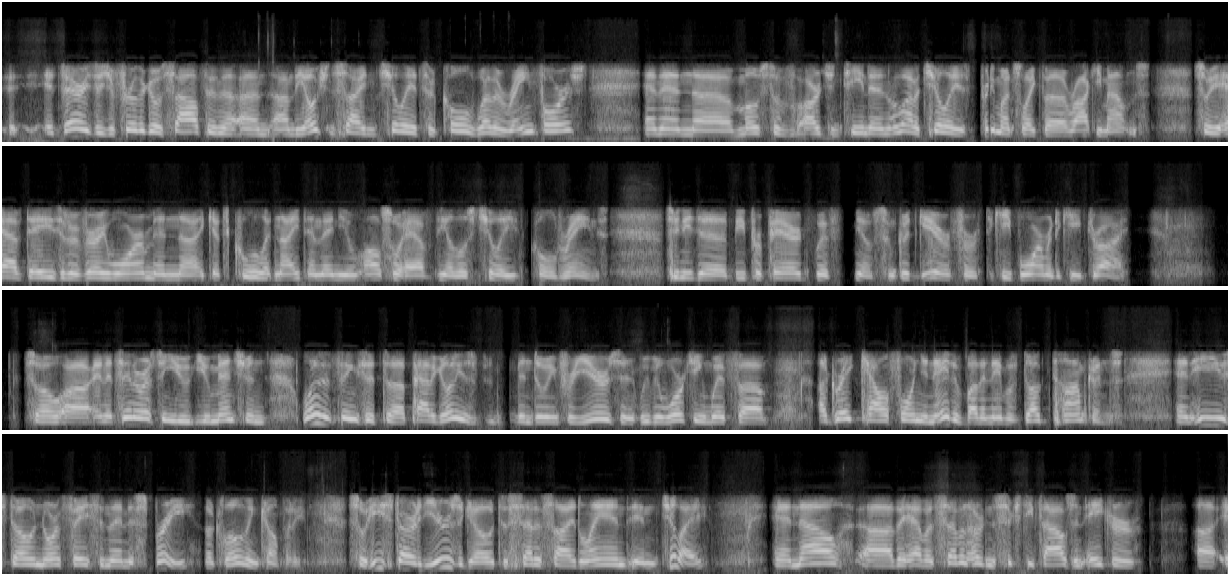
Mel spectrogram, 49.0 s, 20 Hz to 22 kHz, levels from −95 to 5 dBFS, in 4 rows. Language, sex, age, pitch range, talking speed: English, male, 40-59, 140-210 Hz, 195 wpm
